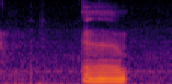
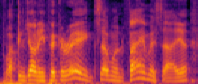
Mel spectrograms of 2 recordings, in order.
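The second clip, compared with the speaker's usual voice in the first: louder, scoffing imitation of the biker; a hint of the jeering biker, louder; mocking biker taunt; 6 semitones higher, 6 dB louder than usual. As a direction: sneer it like the biker in the clip. Quotes the biker after the clip.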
